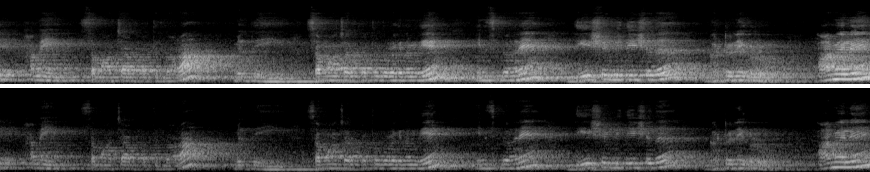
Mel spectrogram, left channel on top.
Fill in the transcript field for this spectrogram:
हमें समाचार पत्र द्वारा मिलते हैं. ಸಮಾಚಾರ ಪತ್ರದೊಳಗೆ ನಮಗೆ ಏನು ಸಿಕ್ಕಂದರೆ ದೇಶ ವಿದೇಶದ ಘಟನೆಗಳು, ಆಮೇಲೆ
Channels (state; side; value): quieter; right; 9.2 dB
